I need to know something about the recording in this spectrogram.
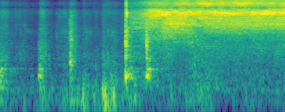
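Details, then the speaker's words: Air hose with a leaking brass fitting: a few handling knocks, then a steady, sharp hiss of air escaping under pressure; Teflon tape barely helped, and the fitting itself is suspected to be failing. "Yeah, it's just, you can hear that hissing coming right out."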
